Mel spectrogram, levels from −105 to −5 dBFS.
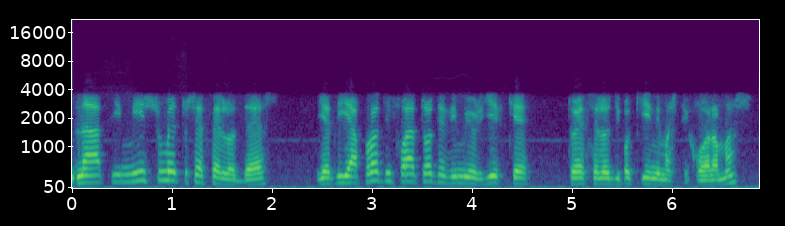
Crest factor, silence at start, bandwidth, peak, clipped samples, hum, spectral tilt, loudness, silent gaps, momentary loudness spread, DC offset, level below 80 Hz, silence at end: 16 dB; 0 s; 3.8 kHz; -16 dBFS; under 0.1%; none; -8.5 dB/octave; -33 LUFS; none; 6 LU; under 0.1%; -62 dBFS; 0 s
